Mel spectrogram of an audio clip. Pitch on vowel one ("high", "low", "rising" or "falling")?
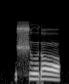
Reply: high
